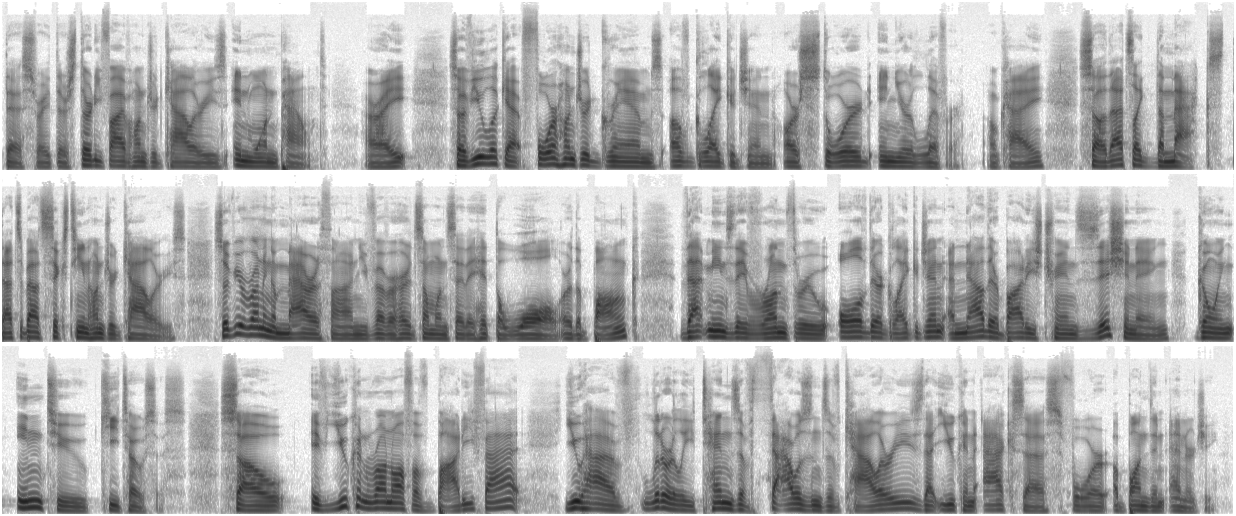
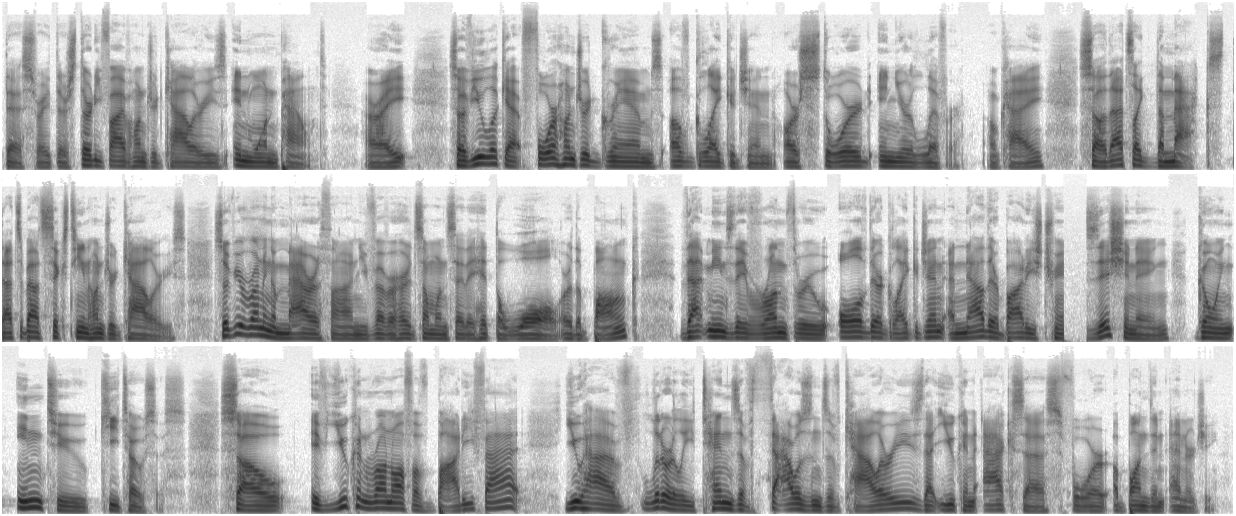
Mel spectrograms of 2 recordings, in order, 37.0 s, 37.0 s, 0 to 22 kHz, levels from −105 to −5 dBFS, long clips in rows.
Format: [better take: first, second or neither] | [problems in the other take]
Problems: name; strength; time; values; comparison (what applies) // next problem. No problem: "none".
first | audio cutting out; at 23 s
